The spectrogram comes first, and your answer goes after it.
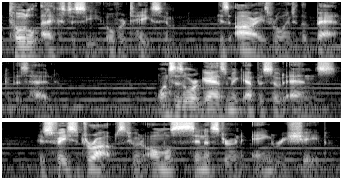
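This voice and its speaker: Male narrator for audio drama, lower register, measured dramatic storytelling, scripted read over prominent music. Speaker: narrator, writer and director.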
